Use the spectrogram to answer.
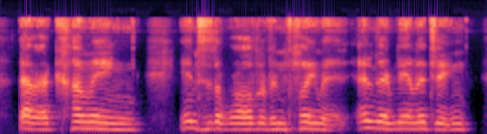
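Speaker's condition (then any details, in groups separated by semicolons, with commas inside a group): Cerebral palsy; uses power wheelchair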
